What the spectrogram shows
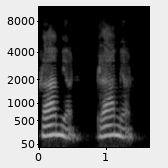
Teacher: the pronunciation is between R and L sound.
